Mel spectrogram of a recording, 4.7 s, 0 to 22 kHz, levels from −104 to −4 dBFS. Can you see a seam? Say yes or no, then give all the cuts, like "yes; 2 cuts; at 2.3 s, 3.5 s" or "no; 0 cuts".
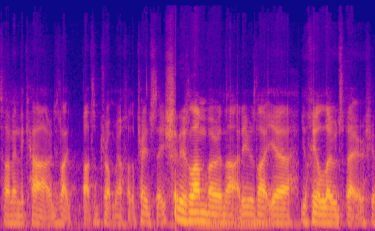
yes; 2 cuts; at 2.1 s, 3.7 s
